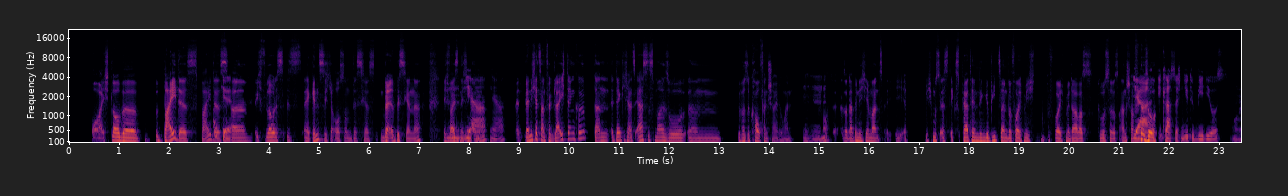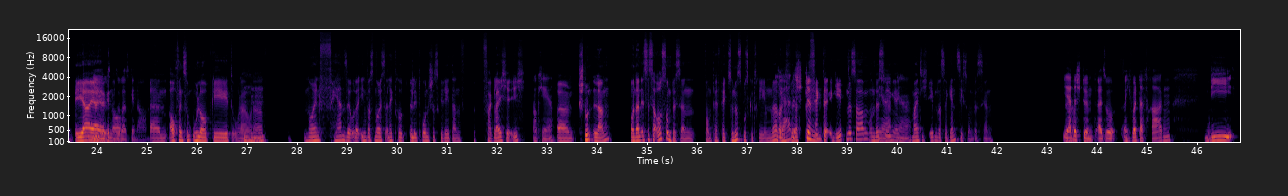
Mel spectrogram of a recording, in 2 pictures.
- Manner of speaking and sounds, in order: unintelligible speech; other background noise; laughing while speaking: "anschaffe"
- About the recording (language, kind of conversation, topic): German, podcast, Welche Rolle spielen Perfektionismus und der Vergleich mit anderen bei Entscheidungen?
